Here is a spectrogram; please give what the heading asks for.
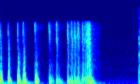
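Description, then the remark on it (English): A man passes wind: about a second of rapid, raspy bursts that run together, then fade into near silence. No one speaks. “that was him passing wind.”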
